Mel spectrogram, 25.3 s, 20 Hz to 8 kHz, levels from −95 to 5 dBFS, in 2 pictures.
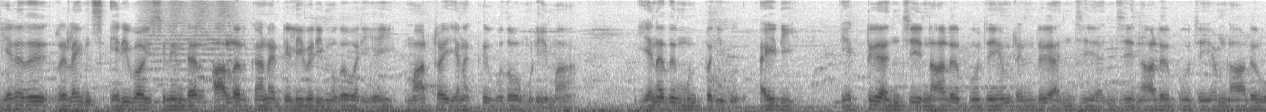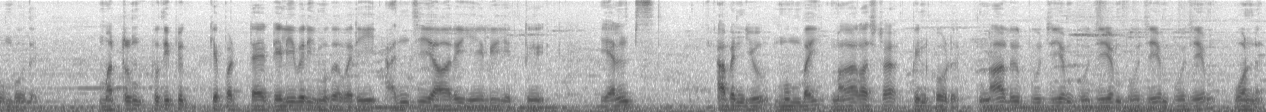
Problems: background sounds at intervals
